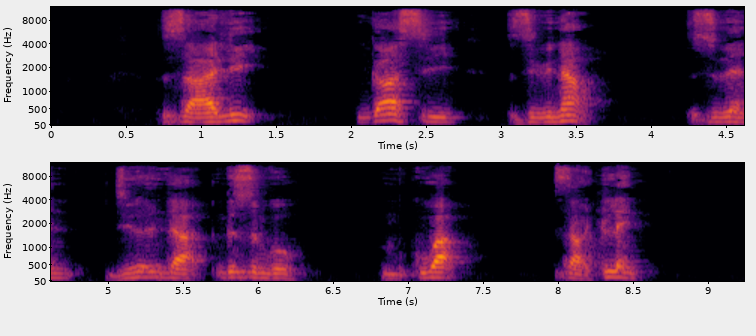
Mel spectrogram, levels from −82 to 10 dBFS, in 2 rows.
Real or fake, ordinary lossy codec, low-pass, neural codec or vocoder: fake; AAC, 32 kbps; 10.8 kHz; codec, 24 kHz, 0.9 kbps, WavTokenizer, small release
